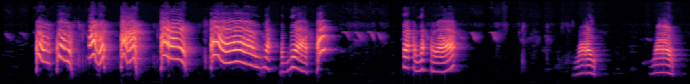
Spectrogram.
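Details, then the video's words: Pet parrot repeating "mummy papa" in loud, nasal, speech-like syllables with wavering pitch, grouped in phrases, followed by two separate arched calls after a quiet gap. "मम्मी-पापा बोलने वाला सुपरस्टार मिट्ठू"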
